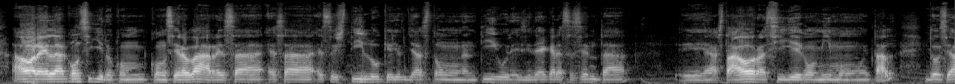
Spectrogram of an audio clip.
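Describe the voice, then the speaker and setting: A man's voice: medium pitch, fairly bright tone. A man, a musician and rapper, speaking as an interview guest, often repeating words and phrases as he goes. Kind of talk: spoken radio interview.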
